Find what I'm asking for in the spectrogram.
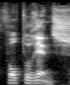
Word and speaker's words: Val Thorens: Ik maakte die fout vroeger ook, maar het is niet de Ans. Dat is het. – Val Thorens. – Val Thorens, ja. Val Thorens. – Dus wel met die uitgesproken S erachter.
